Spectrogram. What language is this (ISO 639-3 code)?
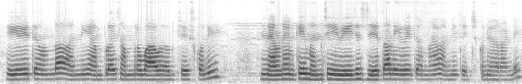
tel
